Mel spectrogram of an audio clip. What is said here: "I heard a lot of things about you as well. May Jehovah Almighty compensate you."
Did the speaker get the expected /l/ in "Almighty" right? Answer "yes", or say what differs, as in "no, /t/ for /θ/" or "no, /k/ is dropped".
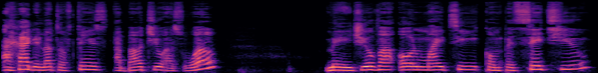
yes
